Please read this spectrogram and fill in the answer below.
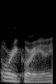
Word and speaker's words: Oricorio: You mentioned what was it, Orikoyo? However Yeah. you pronounce it. I don't know how to pronounce it. That's right, Orikorio, yeah.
